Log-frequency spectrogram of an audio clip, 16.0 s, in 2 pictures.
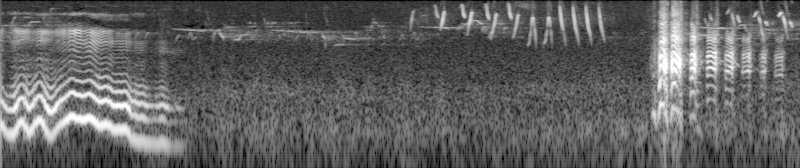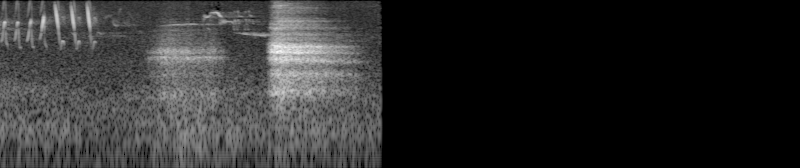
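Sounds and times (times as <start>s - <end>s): songbirds chirping: 0.0s - 11.8s
breathy rushing sounds: 9.5s - 11.8s.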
